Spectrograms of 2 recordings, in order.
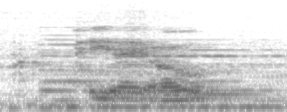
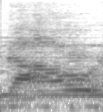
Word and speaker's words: Tao: So their principle of nature is called a Tao, T-A-O, pronounced Dao in the Mandarin dialect, Tao in the Shanghai dialect, To in the Cantonese dialect. Take your choice.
